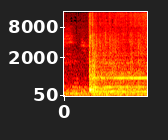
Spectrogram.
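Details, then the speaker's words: Norvell Auto Revolution Plus spray tan booth after upper stepper motor replacement, power restored: click then steady even motor hum as the arm returns home; smooth, normal operation. "so that's going to reboot our booth and then if everything works we'll see that top motor start to spin and arm and gun and everything go go to that home position"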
